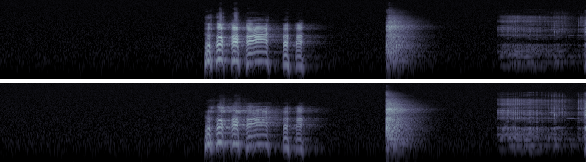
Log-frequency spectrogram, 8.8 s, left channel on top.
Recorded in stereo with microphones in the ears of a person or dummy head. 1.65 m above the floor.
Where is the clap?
55° right (ahead or behind), 7 m.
